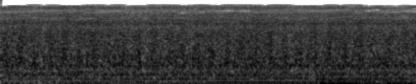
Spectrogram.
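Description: Steady low drone of an aircraft engine, with a louder low swell about one and a half seconds in.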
